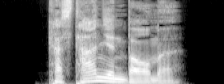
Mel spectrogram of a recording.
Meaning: dative singular of Kastanienbaum
- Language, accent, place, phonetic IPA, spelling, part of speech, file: German, Germany, Berlin, [kasˈtaːni̯ənˌbaʊ̯mə], Kastanienbaume, noun, De-Kastanienbaume.ogg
